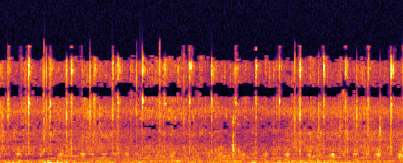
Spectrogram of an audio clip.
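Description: Wind rumbling over the microphone while riding along a road, with a steady hum underneath and a few faint clicks.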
